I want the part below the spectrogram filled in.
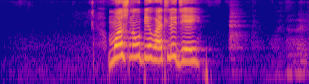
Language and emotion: Russian, neutral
